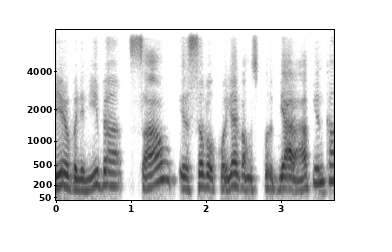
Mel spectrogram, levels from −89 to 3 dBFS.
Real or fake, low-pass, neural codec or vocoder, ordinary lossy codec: fake; 7.2 kHz; codec, 16 kHz, 0.5 kbps, FunCodec, trained on Chinese and English, 25 frames a second; Opus, 64 kbps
